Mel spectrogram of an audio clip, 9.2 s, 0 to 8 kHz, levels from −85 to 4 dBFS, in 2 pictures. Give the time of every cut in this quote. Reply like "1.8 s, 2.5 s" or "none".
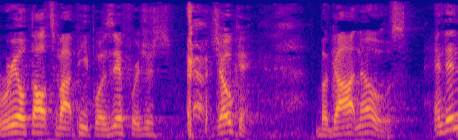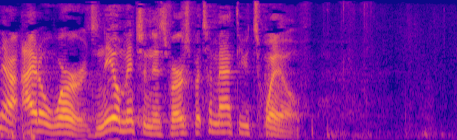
2.1 s, 4.2 s, 6.6 s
